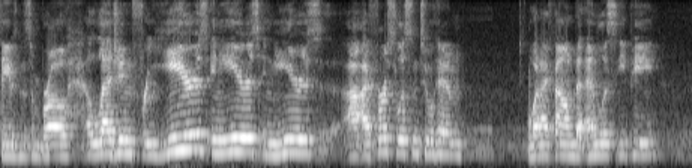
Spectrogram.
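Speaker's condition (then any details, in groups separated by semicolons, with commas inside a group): No condition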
